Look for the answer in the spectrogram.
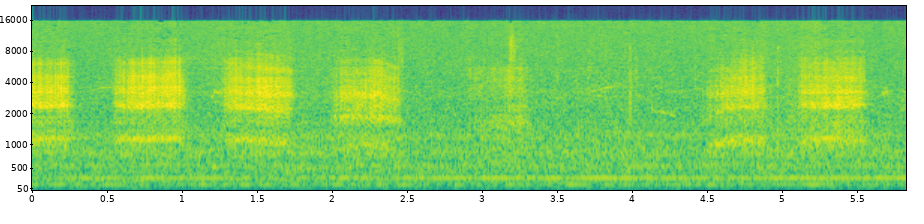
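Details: Young yellow-tailed black cockatoo begging for food near its parents, outside a house window: harsh, rasping calls, each about half a second, repeated roughly every second over a steady low hum.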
